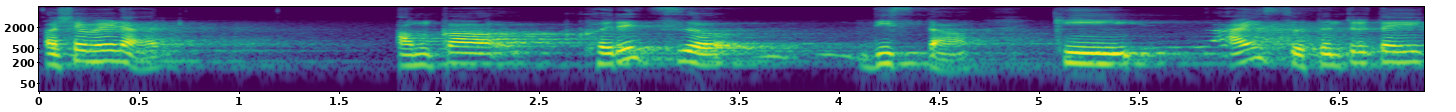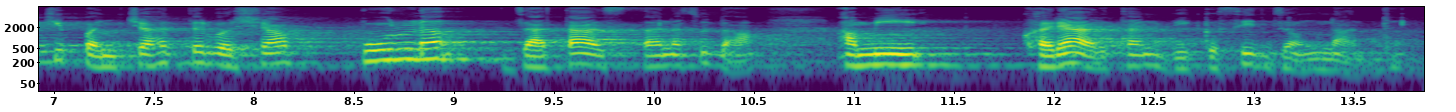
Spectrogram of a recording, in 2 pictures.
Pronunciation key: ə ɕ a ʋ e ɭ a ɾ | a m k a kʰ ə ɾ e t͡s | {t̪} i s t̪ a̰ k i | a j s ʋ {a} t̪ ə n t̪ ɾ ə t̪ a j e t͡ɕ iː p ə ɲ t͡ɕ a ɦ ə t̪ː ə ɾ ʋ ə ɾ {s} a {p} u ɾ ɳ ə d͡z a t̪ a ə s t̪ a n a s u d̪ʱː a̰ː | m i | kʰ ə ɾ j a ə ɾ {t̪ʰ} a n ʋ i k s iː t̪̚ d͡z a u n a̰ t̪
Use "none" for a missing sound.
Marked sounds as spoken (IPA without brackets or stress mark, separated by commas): d̪, ə, ʂ, p, t̪ʰ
